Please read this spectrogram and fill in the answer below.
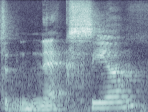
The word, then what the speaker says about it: NXIVM: It's pronounced Nexium. It's NXIVM.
